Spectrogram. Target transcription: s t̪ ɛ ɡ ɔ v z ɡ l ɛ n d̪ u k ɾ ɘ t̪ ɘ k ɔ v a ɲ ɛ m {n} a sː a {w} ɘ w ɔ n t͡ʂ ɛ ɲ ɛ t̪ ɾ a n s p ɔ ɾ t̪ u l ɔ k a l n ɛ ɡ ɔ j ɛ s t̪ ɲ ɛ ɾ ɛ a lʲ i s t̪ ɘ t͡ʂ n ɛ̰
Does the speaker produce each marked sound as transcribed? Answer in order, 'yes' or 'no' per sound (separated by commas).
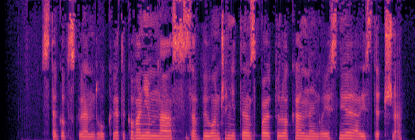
yes, no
